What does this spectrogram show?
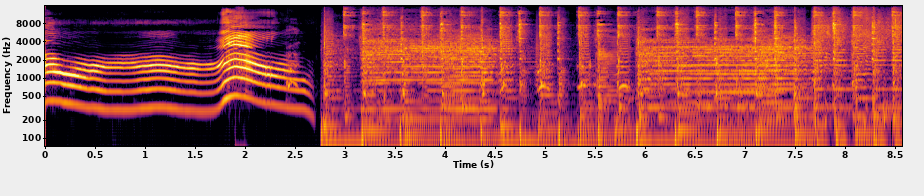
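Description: A loud cat meow, drawn out for a couple of seconds and rising in pitch at the end, followed immediately by upbeat music with a steady beat.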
